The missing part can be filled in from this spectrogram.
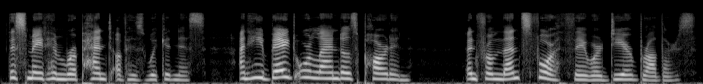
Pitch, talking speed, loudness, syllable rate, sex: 240 Hz, 160 wpm, -19 LUFS, 5.0 syllables/s, female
